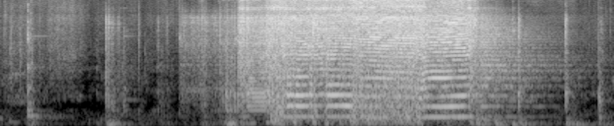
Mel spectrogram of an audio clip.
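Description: A cordless DeWalt power tool runs for about two and a half seconds as a loud, steady buzz, starting a little over two seconds in, with a few small knocks before it.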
